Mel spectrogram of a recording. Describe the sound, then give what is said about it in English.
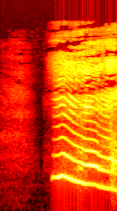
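One loud, drawn-out theatrical yawn from a single voice, sliding steadily downward in pitch over about a second after a brief quiet lead-in, exaggerated, like someone acting out a big yawn. “That's a theatrical yawn.”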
